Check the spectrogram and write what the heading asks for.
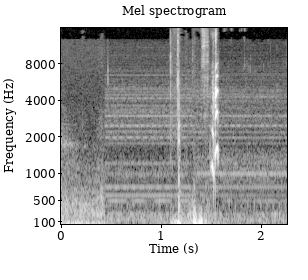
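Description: Mostly quiet, with a few faint plastic clicks and a brief high squeak about a second and a half in, from handling a plastic oil jug and measuring cup.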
